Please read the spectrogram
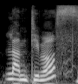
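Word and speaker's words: Lanthimos: Lantimos.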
